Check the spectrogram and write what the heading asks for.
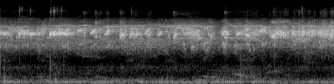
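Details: Lure call of swiftlets used by swiftlet farmers in Indonesia. Crowded high twitters and sharp chirps pulse unevenly, with a short dip in loudness partway through.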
